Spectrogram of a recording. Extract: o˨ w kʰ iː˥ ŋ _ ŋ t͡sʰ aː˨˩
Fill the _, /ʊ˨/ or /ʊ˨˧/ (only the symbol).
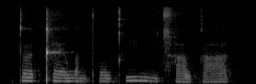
ʊ˨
